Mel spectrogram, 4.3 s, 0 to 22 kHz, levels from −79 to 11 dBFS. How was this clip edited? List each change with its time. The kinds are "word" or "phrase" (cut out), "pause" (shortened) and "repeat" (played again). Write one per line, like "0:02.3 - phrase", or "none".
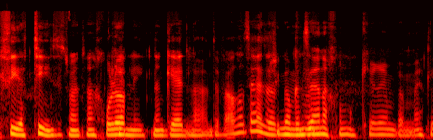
0:01.2 - word
0:01.9 - word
